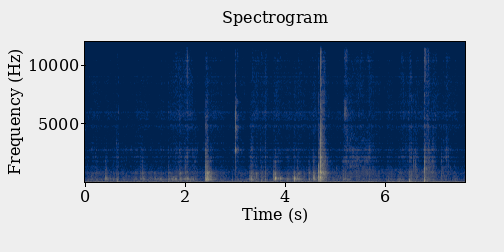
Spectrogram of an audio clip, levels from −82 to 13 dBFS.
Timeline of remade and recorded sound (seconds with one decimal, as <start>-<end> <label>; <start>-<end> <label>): 0.0-7.6 remade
